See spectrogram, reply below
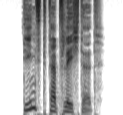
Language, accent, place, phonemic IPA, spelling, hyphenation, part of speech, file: German, Germany, Berlin, /ˈdiːnstfɛɐ̯ˌpflɪçtət/, dienstverpflichtet, dienst‧ver‧pflich‧tet, adjective, De-dienstverpflichtet.ogg
- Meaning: obligated to perform a particular service in the event of an emergency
